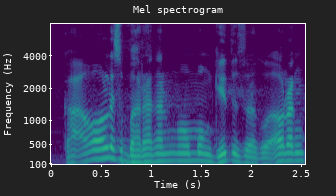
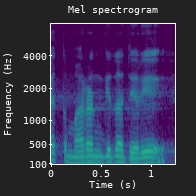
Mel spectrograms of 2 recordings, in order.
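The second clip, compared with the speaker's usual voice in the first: normal talking voice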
